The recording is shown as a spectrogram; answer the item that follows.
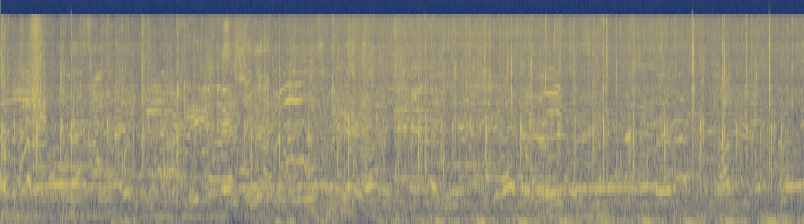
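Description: A crowd of runners and spectators: many voices mixed with the footsteps of people running past on pavement.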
